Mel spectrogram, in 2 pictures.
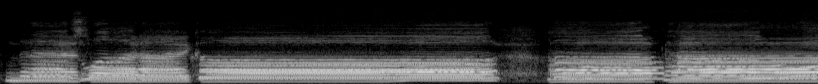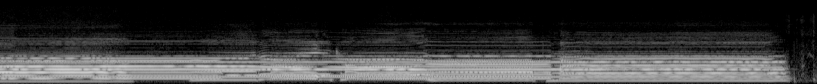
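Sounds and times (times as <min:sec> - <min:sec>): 
barbershop tags sung by all parts: 0:00.0 - 0:16.2.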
